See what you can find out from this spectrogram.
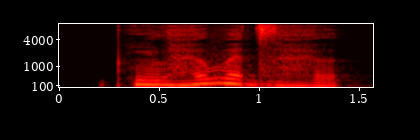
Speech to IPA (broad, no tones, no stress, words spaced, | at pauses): pʰĩlæ̤ə̯vɛ d͡zæ̤ə̯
